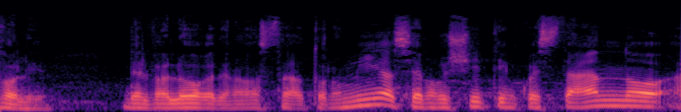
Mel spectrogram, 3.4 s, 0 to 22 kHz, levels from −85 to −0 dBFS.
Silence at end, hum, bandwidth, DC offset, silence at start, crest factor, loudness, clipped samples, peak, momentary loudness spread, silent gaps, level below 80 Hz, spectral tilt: 0 s; none; 13.5 kHz; under 0.1%; 0 s; 18 dB; -32 LUFS; under 0.1%; -14 dBFS; 8 LU; none; -66 dBFS; -6 dB/octave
